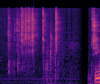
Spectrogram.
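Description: A quick run of light, irregular clicks as a tape measure is pulled out and set against a plastic building-brick model.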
